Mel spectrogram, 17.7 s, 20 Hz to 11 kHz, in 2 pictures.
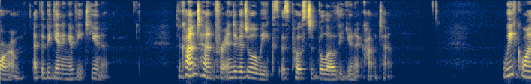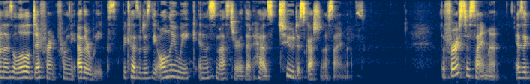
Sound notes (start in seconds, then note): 7.2 click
